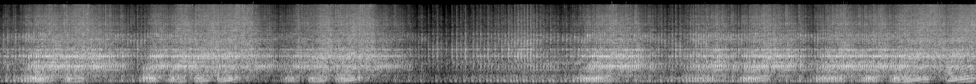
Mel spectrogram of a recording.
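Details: 2007 Kawasaki KX65 two-stroke revving up and down with a rattling, uneven clatter over the exhaust on each rev; internal engine knock, cause unknown.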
